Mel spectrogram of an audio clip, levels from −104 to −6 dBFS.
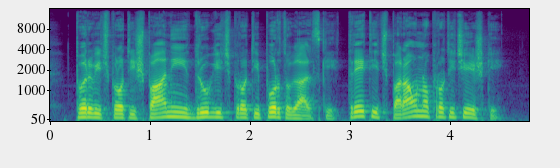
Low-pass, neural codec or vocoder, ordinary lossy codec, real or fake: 14.4 kHz; none; none; real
